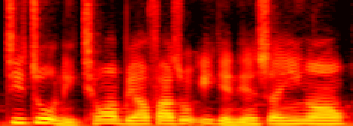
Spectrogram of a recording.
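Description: A woman's voice: medium pitch, fast talker, a little mellow, soft background music, close to an everyday voice. A woman voicing a sly, scheming male fox in a children's story. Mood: dismissive.

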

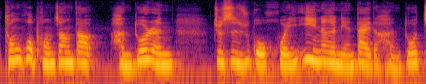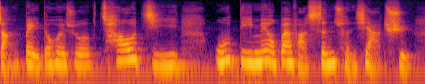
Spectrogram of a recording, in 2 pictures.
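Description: Taiwanese mandarin lady, kinda high voice, guest author explaining stuff, animated n emphatic. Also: moderate pace. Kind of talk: expressive explanatory interview talk.

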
